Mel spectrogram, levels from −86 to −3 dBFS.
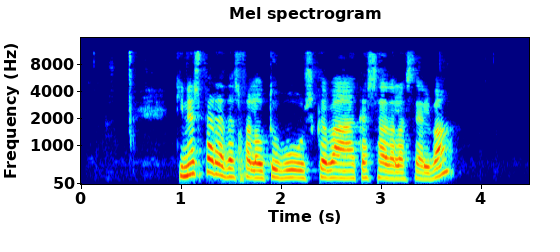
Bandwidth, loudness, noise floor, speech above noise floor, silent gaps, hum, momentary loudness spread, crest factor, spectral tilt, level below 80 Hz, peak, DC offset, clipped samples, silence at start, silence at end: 11.5 kHz; -22 LUFS; -77 dBFS; 56 dB; none; none; 5 LU; 18 dB; -5.5 dB/octave; -76 dBFS; -6 dBFS; under 0.1%; under 0.1%; 0.45 s; 0.8 s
